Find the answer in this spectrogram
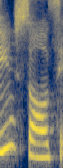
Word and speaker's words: insult: 好，那我们接着再长速的读一遍。The insults and criticism were not unexpected.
